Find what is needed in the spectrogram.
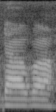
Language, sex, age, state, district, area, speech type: Marathi, female, 18-30, Maharashtra, Yavatmal, rural, read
